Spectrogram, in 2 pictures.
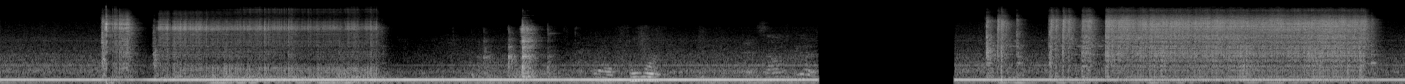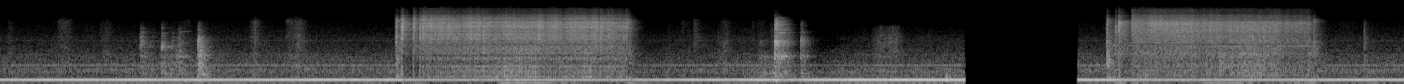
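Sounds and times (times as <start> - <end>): welder low hum: 0.0 - 4.9, 9.6 - 15.3, 16.3 - 21.6, 24.9 - 28.0
welding arc crackling and hissing: 1.0 - 3.9, 9.8 - 13.9, 18.0 - 20.5, 25.1 - 27.3.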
